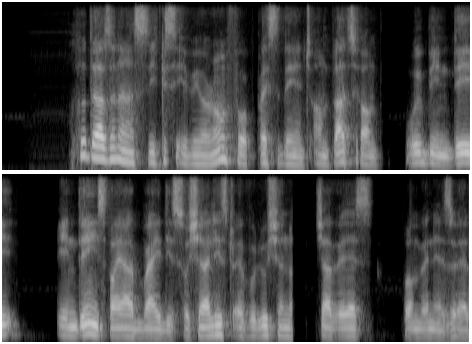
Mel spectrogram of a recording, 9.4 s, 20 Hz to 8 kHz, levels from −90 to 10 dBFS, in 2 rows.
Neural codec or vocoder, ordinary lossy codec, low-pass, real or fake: codec, 16 kHz in and 24 kHz out, 0.8 kbps, FocalCodec, streaming, 65536 codes; Opus, 64 kbps; 7.2 kHz; fake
